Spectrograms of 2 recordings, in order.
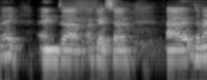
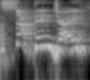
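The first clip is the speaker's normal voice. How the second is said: high, loud taunting yell at Jay; gloating shout; 11 semitones higher, 5 dB louder, much slower than usual. Real, not acted. Host taunting Jay after winning the bet, gloating shout. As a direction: crow it in his face after winning.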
